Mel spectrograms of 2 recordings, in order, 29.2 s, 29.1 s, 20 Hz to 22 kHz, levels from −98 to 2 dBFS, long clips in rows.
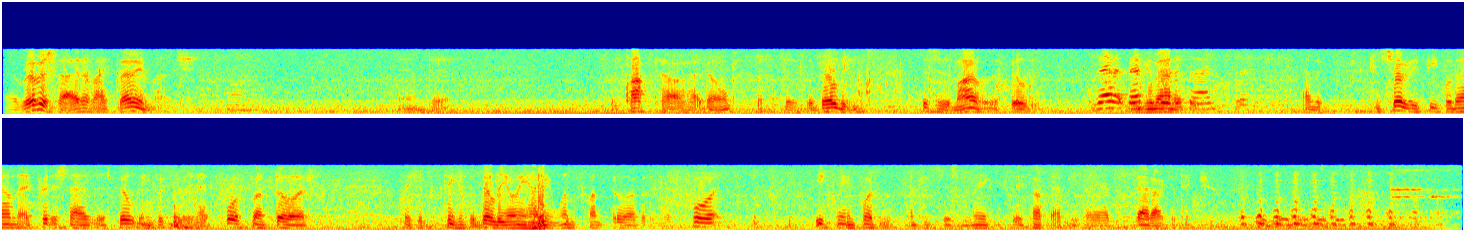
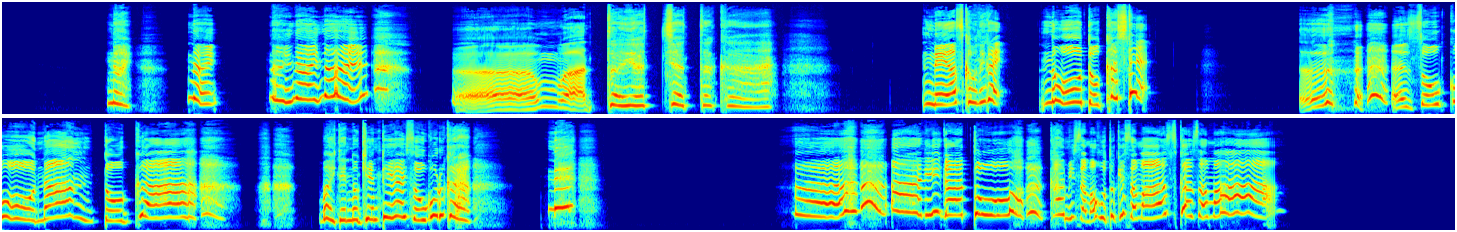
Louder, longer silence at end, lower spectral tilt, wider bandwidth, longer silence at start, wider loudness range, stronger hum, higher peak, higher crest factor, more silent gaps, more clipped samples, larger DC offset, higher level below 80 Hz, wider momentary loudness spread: first, -13 LUFS vs -17 LUFS; second, 0 s vs 1.8 s; first, -11 dB/octave vs -0.5 dB/octave; second, 4 kHz vs over 20 kHz; second, 0 s vs 1.05 s; about the same, 6 LU vs 5 LU; neither; about the same, 0 dBFS vs 0 dBFS; second, 12 dB vs 18 dB; neither; neither; first, 0.8% vs under 0.1%; first, -30 dBFS vs -80 dBFS; about the same, 15 LU vs 13 LU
